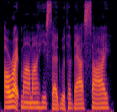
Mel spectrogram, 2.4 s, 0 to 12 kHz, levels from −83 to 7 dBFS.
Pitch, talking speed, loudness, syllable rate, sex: 140 Hz, 230 wpm, -20 LUFS, 4.8 syllables/s, female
